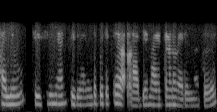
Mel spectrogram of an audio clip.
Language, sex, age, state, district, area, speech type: Malayalam, female, 18-30, Kerala, Thiruvananthapuram, rural, conversation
